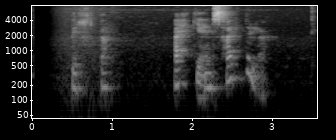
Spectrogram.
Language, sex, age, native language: Icelandic, female, 50-59, Icelandic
